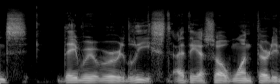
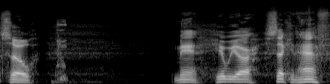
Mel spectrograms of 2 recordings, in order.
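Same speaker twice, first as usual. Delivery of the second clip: out of breath, higher; 4 semitones higher than usual. Host opening the second half of the show after running; out of breath. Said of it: "You sound out of breath, man".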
